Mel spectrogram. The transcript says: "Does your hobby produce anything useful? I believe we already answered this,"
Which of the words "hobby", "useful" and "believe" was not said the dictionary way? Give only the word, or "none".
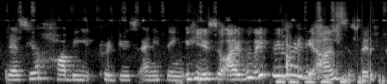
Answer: useful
